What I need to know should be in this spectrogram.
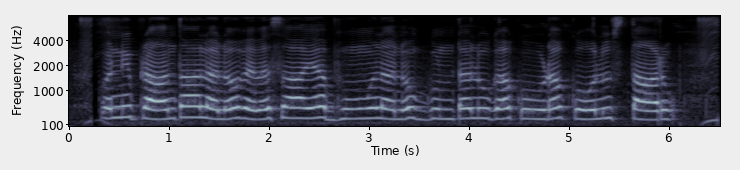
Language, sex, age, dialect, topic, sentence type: Telugu, female, 41-45, Central/Coastal, agriculture, statement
